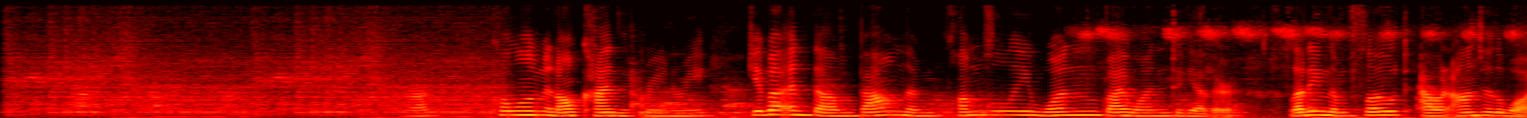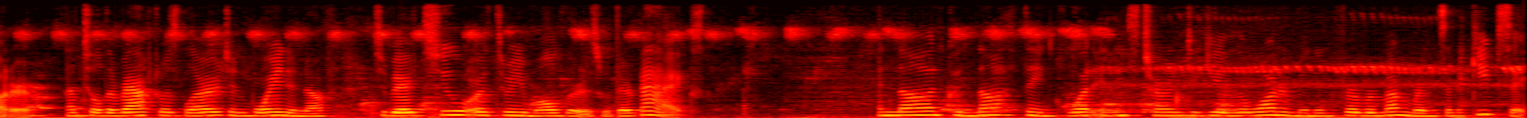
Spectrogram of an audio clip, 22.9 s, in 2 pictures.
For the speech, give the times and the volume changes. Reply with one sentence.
The speech can be heard from 3.0 to 16.8 s, at a steady volume; and from 18.1 to 22.8 s, at a steady volume.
